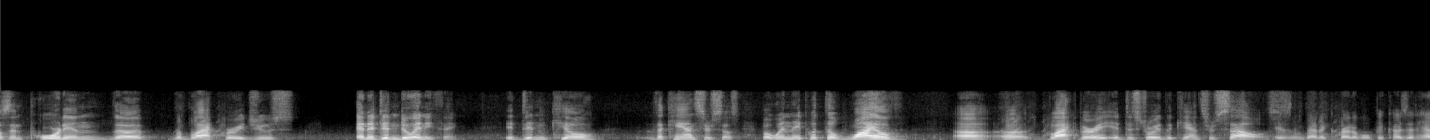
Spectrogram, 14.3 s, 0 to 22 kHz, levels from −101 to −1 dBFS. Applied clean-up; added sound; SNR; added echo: neural separator model SepFormer DNS4.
